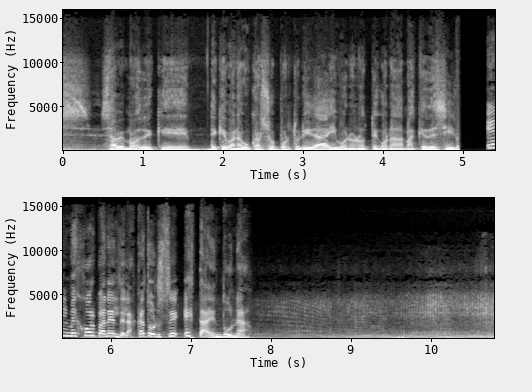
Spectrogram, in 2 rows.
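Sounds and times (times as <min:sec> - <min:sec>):
speech: 0:00.6 - 0:07.8
helicopter passing overhead: 0:05.6 - 0:10.7.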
